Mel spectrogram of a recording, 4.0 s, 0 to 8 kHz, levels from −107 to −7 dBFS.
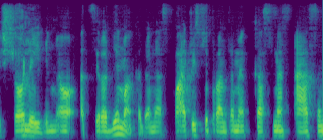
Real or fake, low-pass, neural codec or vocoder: fake; 7.2 kHz; codec, 16 kHz in and 24 kHz out, 2.2 kbps, FireRedTTS-2 codec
